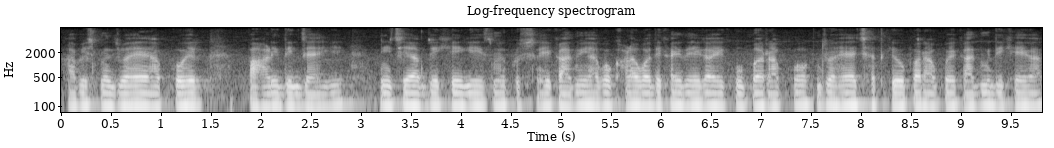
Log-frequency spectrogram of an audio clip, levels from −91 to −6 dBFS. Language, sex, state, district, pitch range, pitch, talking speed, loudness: Hindi, male, Jharkhand, Jamtara, 100-105 Hz, 105 Hz, 215 wpm, -18 LUFS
